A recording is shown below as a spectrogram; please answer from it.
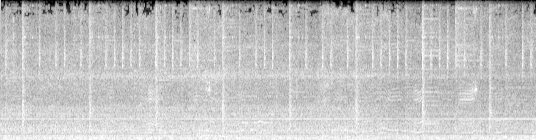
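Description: Background music over the steady low rumble of a jet airliner taxiing, heard from inside the passenger cabin.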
